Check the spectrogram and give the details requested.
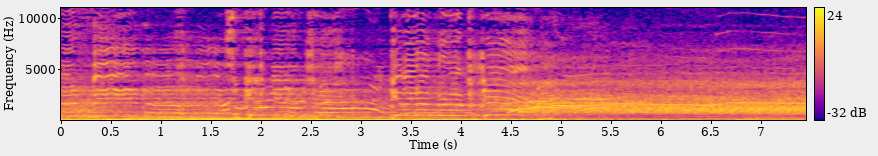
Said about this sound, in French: Voilà, donc une foule en délire, évidemment.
